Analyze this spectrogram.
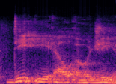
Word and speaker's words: Delog: They are called, I'm going to spell it for you, D-E-L-O-G. I believe it's pronounced Delog.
